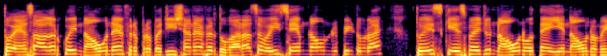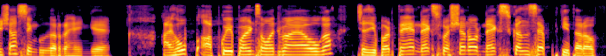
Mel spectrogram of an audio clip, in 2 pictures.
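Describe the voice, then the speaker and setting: A man's voice: high-pitched, fast talker, fairly bright tone, clear, resonant tone, no echo, poor audio. A man teaching grammar to students, asking questions and answering them himself.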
